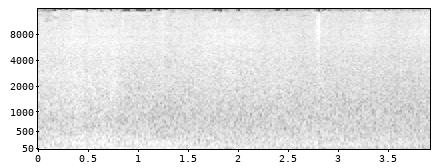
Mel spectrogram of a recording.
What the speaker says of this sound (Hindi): समुद्री लहरें इतनी ऊपर उठकर हमारी तरफ आ रही हैं।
